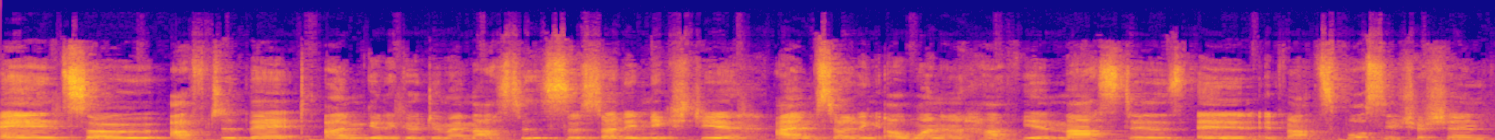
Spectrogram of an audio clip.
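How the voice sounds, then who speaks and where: A woman with a New Zealand accent speaks at a moderate pace and fairly high pitch, with fairly even intonation and hardly any pauses. Noticeable background noise and audible room echo are present. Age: 20s. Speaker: student vlogger. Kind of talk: casual vlog Q&A.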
